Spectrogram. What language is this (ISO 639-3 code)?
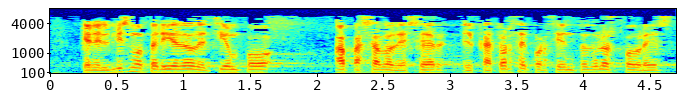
spa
